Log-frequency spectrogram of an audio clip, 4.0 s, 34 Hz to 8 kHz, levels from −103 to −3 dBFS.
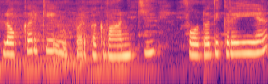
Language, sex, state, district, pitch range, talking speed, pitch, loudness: Hindi, female, Punjab, Pathankot, 230-270 Hz, 135 wpm, 250 Hz, -17 LUFS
